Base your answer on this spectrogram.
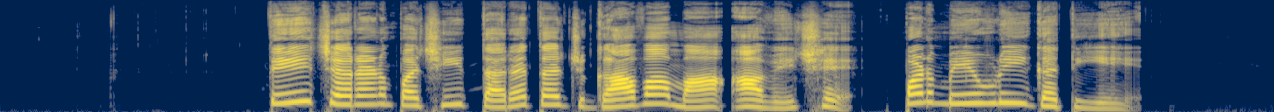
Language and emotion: Gujarati, neutral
